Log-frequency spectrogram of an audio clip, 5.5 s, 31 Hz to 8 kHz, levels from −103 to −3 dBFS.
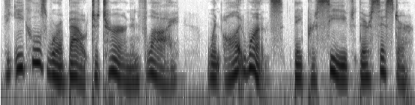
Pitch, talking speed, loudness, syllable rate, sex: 140 Hz, 175 wpm, -19 LUFS, 4.5 syllables/s, female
